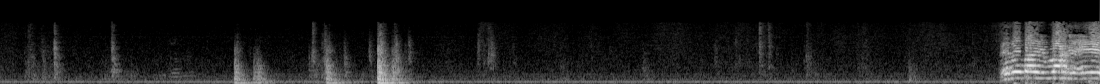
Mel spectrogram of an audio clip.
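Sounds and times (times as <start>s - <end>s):
door rattled and tugged from inside: 2.3s - 4.2s
speech: 10.0s - 11.0s.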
